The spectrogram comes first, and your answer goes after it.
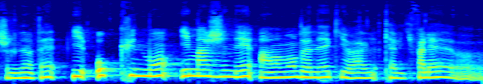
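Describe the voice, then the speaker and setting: With a slight Vaud accent, a woman speaks at a moderate pace in a fairly high pitch, with ordinary pitch variation and noticeable background noise. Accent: slight singsong Swiss Vaud. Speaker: jam maker. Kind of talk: coaching conversation. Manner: singsong.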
